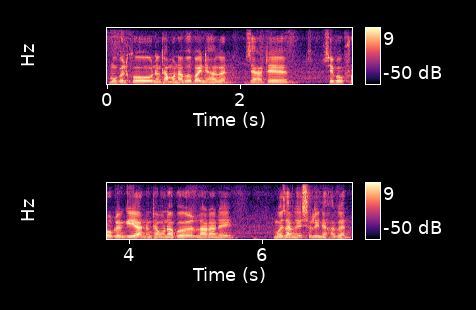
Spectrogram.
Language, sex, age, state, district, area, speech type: Bodo, male, 18-30, Assam, Kokrajhar, rural, spontaneous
